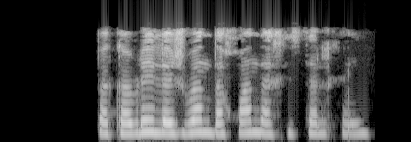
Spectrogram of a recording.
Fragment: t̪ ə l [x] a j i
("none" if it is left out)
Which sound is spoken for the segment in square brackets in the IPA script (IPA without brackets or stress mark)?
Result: x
